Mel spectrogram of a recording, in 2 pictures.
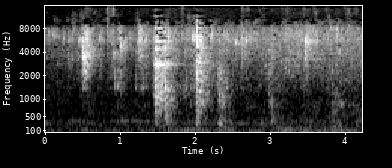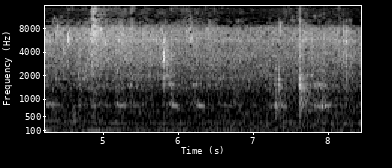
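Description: Garlic frying in butter with a little olive oil in a pan, with metal utensil clinks and scrapes against the pan over a soft, steady sizzle; no talking.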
